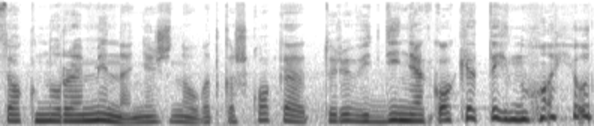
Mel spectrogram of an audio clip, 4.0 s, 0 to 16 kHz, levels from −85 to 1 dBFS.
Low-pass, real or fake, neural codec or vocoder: 14.4 kHz; real; none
